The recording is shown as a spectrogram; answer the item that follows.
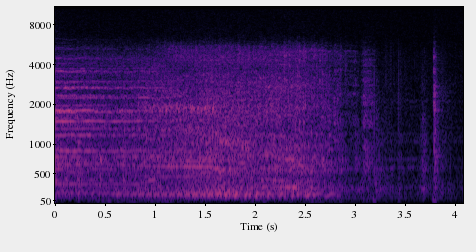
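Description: Motorcycle engine running at a steady note, fading out about three seconds in.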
